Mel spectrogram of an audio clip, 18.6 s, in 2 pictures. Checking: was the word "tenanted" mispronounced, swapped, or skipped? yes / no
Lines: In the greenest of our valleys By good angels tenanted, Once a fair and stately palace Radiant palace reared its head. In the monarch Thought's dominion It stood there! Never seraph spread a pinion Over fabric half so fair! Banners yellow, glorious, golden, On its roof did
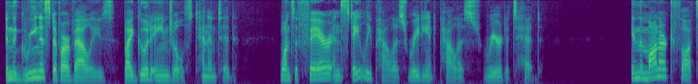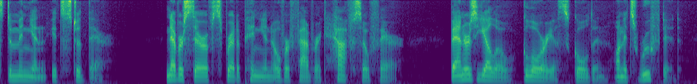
no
